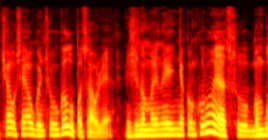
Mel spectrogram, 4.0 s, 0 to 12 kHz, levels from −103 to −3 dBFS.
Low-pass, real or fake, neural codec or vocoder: 9.9 kHz; real; none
